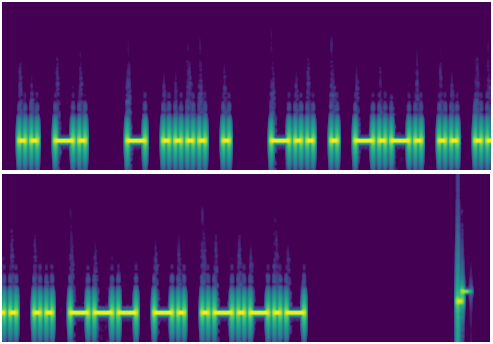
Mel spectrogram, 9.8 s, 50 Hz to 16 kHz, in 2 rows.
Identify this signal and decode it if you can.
Morse code, heard as a keyed tone, about 20 wpm, 700 Hz. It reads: IN THE DECISION.
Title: Sentences with 6-Word Phrases - 20wpm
